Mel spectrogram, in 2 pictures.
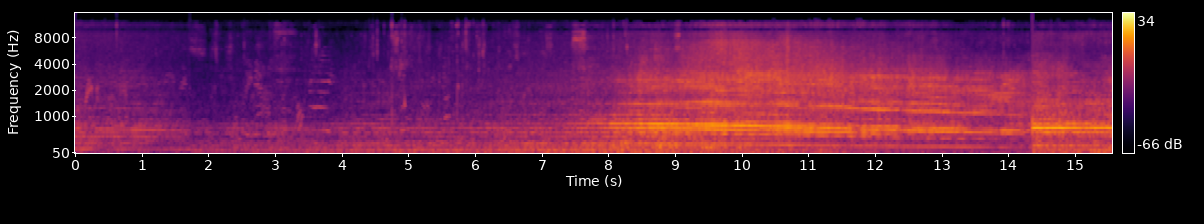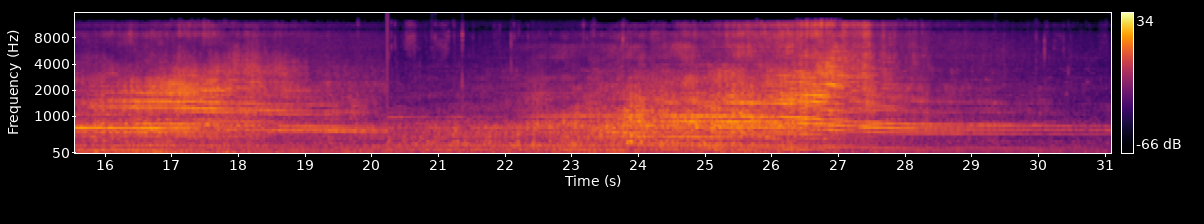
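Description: Race boat engines running flat out on high-speed passes, each pass swelling and then falling in pitch as the boat goes by. A new pass starts abruptly about halfway.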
